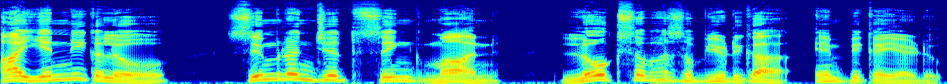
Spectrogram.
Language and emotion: Telugu, neutral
